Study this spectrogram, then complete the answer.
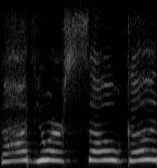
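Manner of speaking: mock overjoyed shriek, very high, joyful. Retelling opening an unexpected check alone in the car: retelling a scream. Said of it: "I'm just screaming".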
